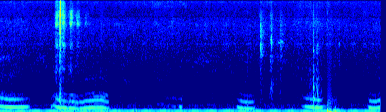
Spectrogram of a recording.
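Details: Contented sleeping kitty making small snores: short, humming, squeaky tones at irregular gaps, one longer wavering note, a single knock near the end, and a constant low hum in a quiet room.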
